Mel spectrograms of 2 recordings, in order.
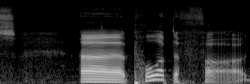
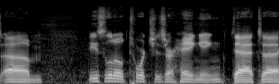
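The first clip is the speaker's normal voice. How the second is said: ordinary talk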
